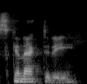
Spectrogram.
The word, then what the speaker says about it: Schenectady: union college yeah in college what i can't pronounce the name of that the town it's okay it's schenectady and schenectady that's all you gotta that's all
